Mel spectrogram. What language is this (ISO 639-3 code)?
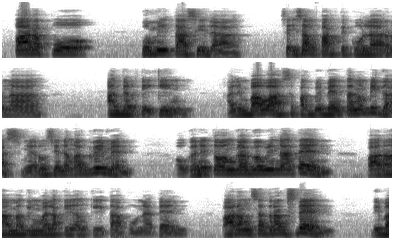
fil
